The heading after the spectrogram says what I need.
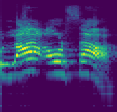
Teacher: ला और सा ये दांत से या दंत से उच्चारित होने वाले व्यंजन होते हैं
